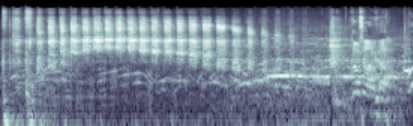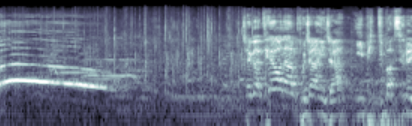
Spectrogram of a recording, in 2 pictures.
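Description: A young man sings loudly through a microphone and loudspeakers outdoors.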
